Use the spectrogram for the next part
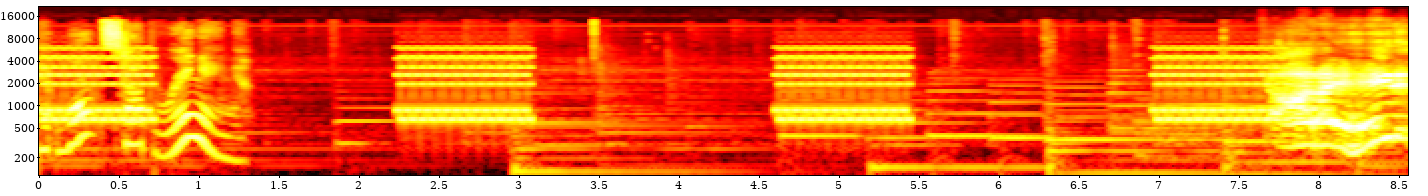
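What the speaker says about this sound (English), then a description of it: "It won't stop ringing." In the video game AI The Somnium Files, a telephone rings in repeated steady electronic bursts with gaps between them, while a player's voice talks over the start and end.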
